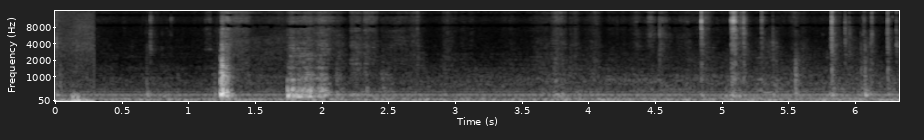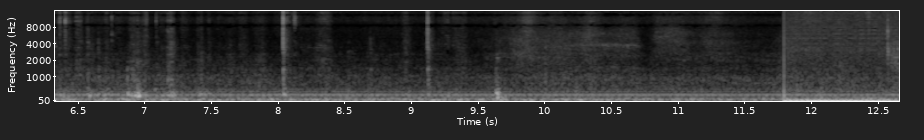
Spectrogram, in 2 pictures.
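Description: Handling noise of an aluminium M.2 SSD enclosure being pressed into place in a car's centre-console storage bay with a Velcro command strip. There are two knocks about a second and a half in, then light scattered clicks and rustles, over a low steady hum.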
